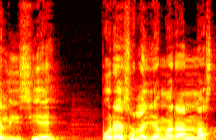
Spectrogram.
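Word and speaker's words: Lisieux: a un pueblo llamado liux se pronuncia licie por eso la llamarán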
